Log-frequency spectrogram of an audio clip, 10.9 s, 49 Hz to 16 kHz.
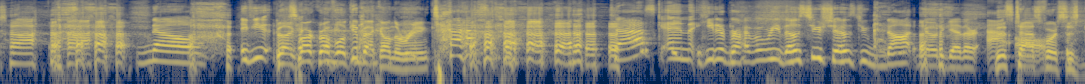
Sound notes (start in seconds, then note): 0.0 laughing; 5.8 laughs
